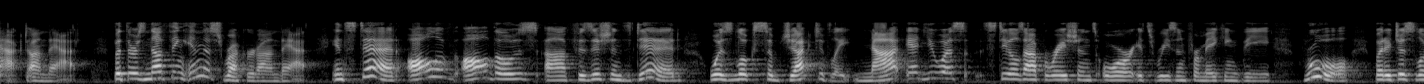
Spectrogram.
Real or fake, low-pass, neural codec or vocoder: real; 7.2 kHz; none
